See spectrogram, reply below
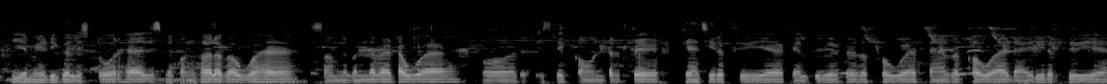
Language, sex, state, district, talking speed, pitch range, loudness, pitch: Hindi, male, Uttar Pradesh, Budaun, 190 wpm, 105-110 Hz, -33 LUFS, 110 Hz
